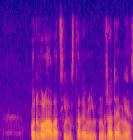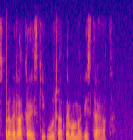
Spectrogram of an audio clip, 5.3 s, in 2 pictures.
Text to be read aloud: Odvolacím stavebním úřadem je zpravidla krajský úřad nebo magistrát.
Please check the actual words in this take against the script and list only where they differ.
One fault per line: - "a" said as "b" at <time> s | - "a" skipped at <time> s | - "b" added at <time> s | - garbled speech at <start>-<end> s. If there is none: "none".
none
